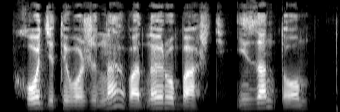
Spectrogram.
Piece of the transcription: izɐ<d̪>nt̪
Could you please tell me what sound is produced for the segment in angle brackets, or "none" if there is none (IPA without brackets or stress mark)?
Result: none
